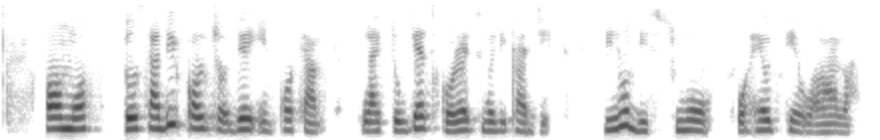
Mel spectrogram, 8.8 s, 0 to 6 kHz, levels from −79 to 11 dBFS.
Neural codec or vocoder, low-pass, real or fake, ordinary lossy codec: codec, 16 kHz, 1 kbps, FreqCodec, larger model; 5.4 kHz; fake; none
